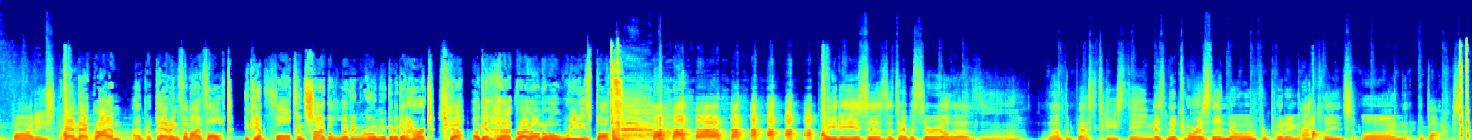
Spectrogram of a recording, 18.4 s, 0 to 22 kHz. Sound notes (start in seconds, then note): 7.6 doctor laughs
